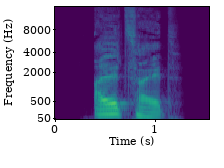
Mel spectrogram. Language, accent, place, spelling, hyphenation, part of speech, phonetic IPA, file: German, Germany, Berlin, allzeit, all‧zeit, adverb, [ˈalt͡saɪ̯t], De-allzeit.ogg
- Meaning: always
